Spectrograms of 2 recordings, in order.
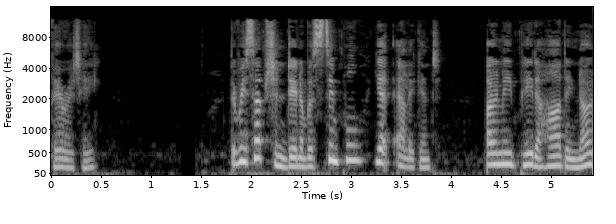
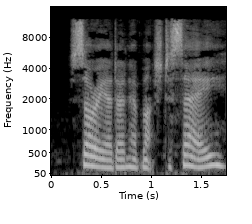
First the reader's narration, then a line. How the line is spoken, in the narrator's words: he mumbled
